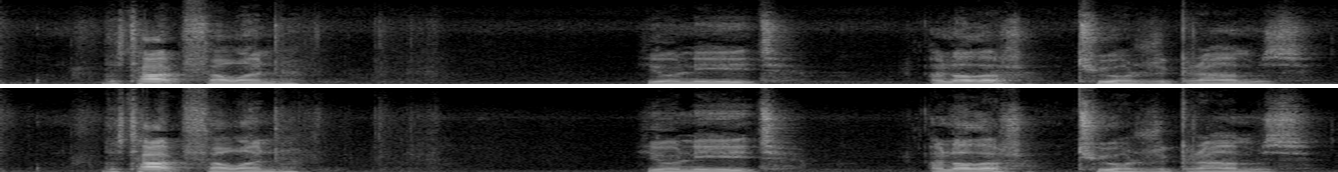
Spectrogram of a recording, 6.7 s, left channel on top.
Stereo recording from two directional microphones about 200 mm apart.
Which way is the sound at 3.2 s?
10° right (ahead or behind).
